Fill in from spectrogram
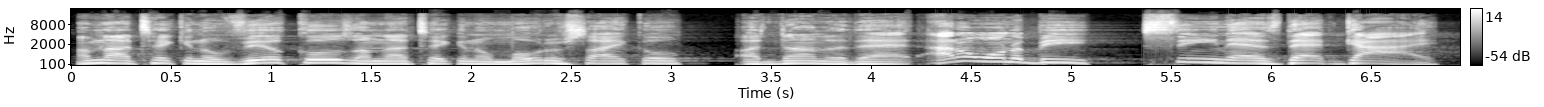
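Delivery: ordinary talk, nothing marked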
